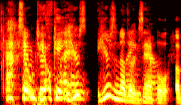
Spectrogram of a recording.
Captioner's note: laughing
